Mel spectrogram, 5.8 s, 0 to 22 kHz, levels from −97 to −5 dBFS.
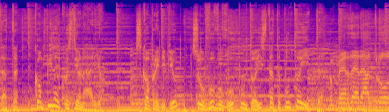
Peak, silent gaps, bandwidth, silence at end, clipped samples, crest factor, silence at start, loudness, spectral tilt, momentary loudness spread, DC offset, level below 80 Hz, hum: -6 dBFS; none; 20 kHz; 0 s; under 0.1%; 12 dB; 0 s; -19 LUFS; -5.5 dB/octave; 4 LU; 0.1%; -26 dBFS; none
